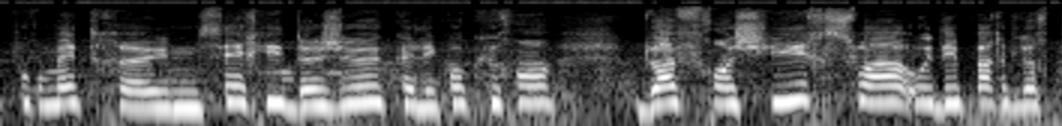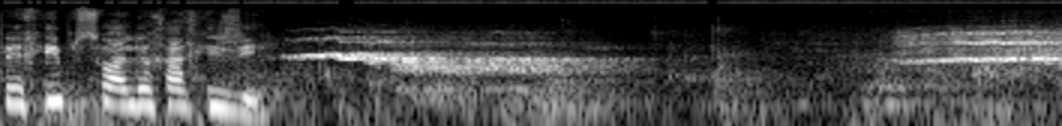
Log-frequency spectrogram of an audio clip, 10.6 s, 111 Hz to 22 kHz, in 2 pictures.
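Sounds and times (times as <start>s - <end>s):
speech: 0.1s - 7.2s
horse whinnying loudly: 6.7s - 8.6s, 9.6s - 10.6s.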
